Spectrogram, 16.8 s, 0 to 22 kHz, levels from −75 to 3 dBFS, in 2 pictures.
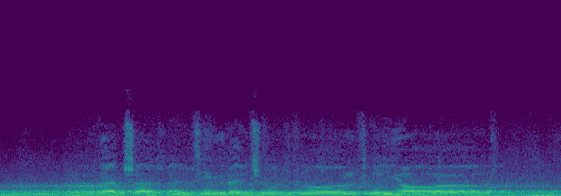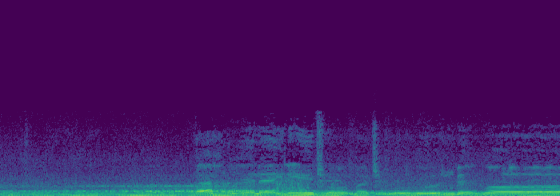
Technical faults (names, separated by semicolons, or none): none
